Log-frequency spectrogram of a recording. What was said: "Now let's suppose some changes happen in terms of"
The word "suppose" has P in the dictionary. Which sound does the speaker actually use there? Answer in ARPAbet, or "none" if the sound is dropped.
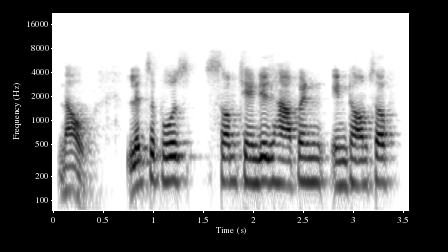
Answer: P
